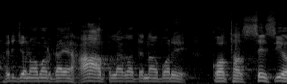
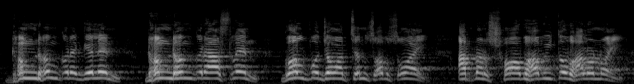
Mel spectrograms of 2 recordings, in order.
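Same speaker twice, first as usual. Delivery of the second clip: scolding; 8 semitones higher, 7 dB louder than usual. Acted. Wife scolding her husband.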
